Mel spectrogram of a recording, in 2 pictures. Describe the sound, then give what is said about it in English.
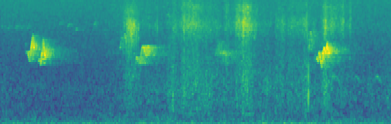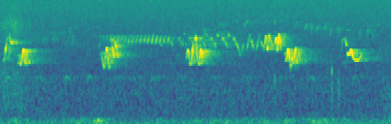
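A pine warbler sings several short, musical trills, repeating every second or two over a steady outdoor background of low rustling. “And there's that pine warbler again.”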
